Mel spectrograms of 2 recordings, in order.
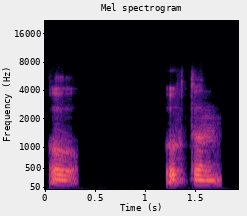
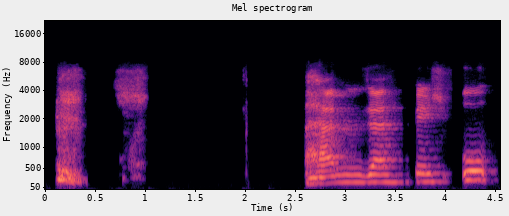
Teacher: হামজা অক্ষরটির উচ্চারণ মুখ খুলে আওয়াজ করে শক্তভাবে ধাক্কা দিয়ে ফলকের প্রথম দিক থেকে ধমকের স্বরে হামজা পেশ উ, উচ্চারণ যাতে এমন না হয় যে উ, অলসতা ভাব নিয়ে নয় বা মানে আলসে ভাবে নয়, অ্যাক্টিভলি বলতে হবে, লাউডলি বলতে হবে।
